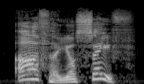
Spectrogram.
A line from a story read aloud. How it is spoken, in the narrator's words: a voice cried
